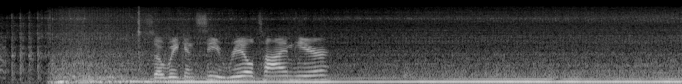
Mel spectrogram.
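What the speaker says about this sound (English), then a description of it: "go ahead and start the car" An Audi B9 car engine cranks and catches about half a second in, then settles into a steady, fairly loud idle while people talk nearby during a DT Power installation.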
